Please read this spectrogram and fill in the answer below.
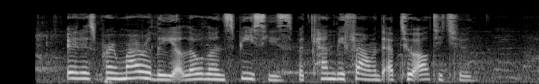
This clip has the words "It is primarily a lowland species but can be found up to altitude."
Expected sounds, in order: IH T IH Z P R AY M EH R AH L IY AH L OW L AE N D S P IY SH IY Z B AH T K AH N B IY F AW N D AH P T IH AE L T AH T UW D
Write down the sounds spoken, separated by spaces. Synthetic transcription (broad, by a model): IH T IH Z P R AY M EH R AH L IY AH L OW L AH N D S P IY SH IY Z B AH T K AH N B IY F AW N D AH P T IH AE L T AH T UW D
